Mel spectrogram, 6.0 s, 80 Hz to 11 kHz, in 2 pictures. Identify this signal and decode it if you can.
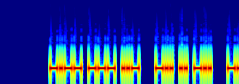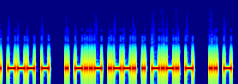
Morse code, heard as a keyed tone, about 40 wpm, 700 Hz. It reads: YOU DID NOT EXPECT IT
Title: Sentences from Top 1100 Words 40wpm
